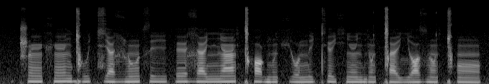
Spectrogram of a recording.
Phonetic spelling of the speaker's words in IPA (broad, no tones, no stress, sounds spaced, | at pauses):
ʈ͡ʂ ẽ x ẽ ɡ͡ǀ u t͡ɕ æ ɮ ũ s i | e ɮ æ ɲ æ̃ ǀʰ ɒ ɡ ũ ç o n i cʰ e ç ẽ ɟ õ ǀ æ ʎ ɒ z õ ǀʰ õ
